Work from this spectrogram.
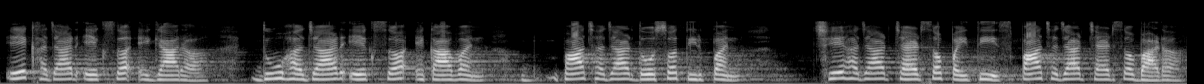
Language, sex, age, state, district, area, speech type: Maithili, female, 18-30, Bihar, Supaul, rural, spontaneous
